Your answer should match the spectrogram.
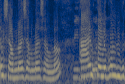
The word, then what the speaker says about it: Shamna: And akkada kuda audience kuda people used to call me, what's your name, Samala. They're not pronouncing Shamna.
